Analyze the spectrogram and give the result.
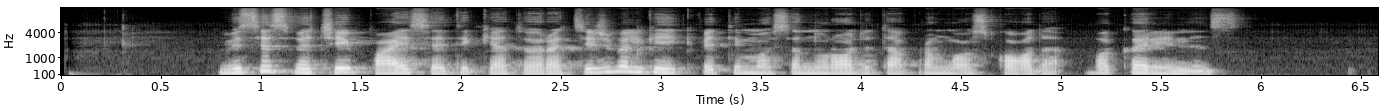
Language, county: Lithuanian, Vilnius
